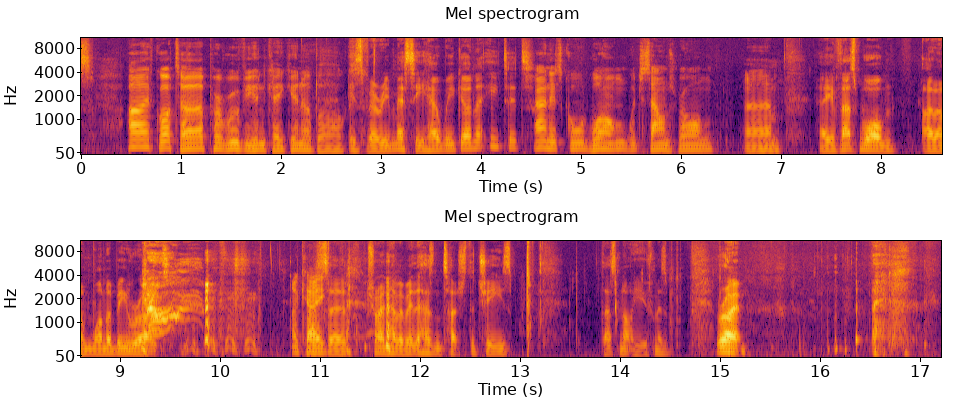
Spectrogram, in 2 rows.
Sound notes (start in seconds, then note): 9.2 laughs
